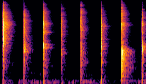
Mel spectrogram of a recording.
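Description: A run of about seven sharp hand claps, evenly spaced at roughly three a second.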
